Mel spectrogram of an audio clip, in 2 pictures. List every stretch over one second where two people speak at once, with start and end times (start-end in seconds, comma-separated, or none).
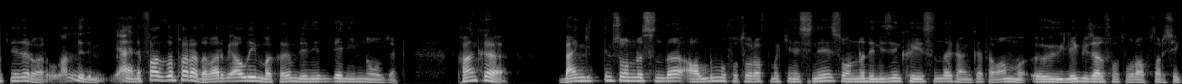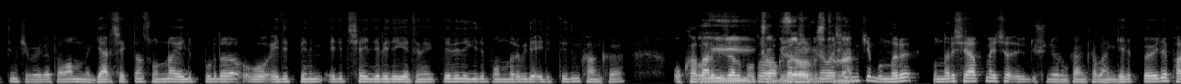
18.8-20.4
